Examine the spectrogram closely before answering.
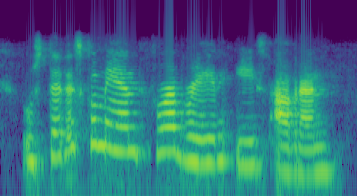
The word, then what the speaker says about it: abran: Ustedes command for abrir is abran, and it ends in an N. So the stress is on the next to the last syllable. Abran.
